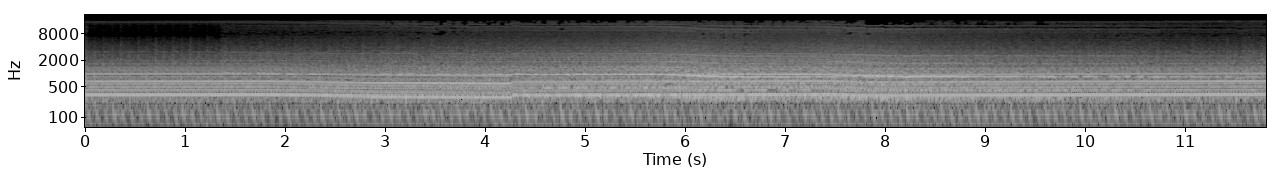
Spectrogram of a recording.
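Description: A synthesized racing engine drones steadily, its pitch dipping and jumping as the gears change.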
